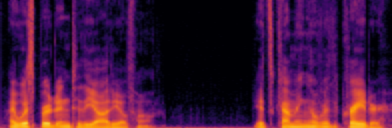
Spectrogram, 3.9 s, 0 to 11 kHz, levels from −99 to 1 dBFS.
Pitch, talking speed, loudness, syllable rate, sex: 120 Hz, 155 wpm, -18 LUFS, 7.0 syllables/s, male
